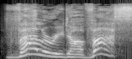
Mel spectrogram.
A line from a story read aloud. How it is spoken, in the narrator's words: exclaimed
